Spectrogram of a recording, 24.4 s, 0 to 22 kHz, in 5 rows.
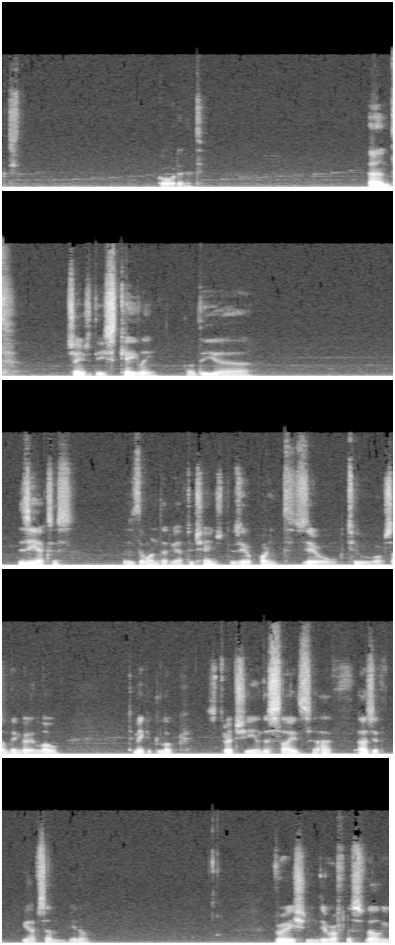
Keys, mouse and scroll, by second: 0.4 drag, 4.2-6.2 middle drag, 6.2-7.5 drag, 8.0-9.9 drag, 9.9-11.5 middle drag, 11.5-18.1 drag, 18.4-21.1 shift+drag, 22.0-24.3 middle drag.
